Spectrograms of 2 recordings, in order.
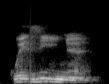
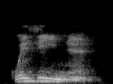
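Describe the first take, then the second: No difference in how they are said.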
